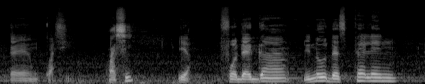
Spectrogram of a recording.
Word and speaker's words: Kwashi: the end of the Kwashi. So how well should you? So it is KWASHI. And that's all. That's all. Or else with the E to be Kwashi. If you want to pronounce it that way.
